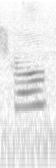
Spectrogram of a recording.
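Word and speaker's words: Tröegs: That's how you pronounce it, Trogs? Yeah, we have Trogs.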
